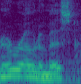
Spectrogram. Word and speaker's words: Hieronymus: Don't look at the word, Beld. Hieronymus. You're saying it right. Don't look at the word. Reverend Hieronymus, the first among the Drusians, is most often...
